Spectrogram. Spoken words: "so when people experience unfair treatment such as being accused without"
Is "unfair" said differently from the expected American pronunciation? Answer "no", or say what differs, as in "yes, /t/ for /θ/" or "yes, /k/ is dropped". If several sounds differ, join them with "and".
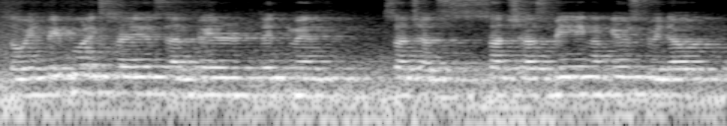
yes, /l/ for /ɹ/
